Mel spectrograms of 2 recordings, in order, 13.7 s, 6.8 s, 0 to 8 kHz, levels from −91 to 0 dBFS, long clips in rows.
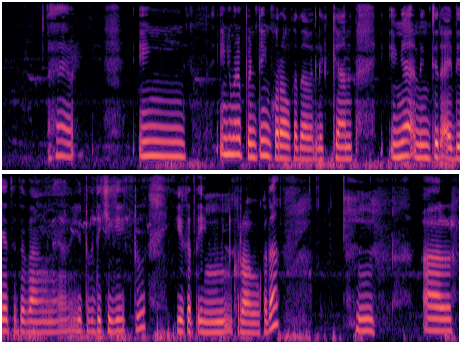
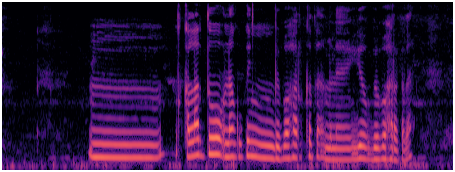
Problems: background sounds at intervals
